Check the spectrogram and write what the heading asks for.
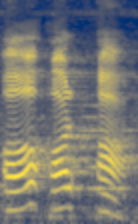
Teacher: इनका उच्चारण कहाँ से हो रहा है? हमारे गले से हो रहा है, तो ये कंठ्य स्वर हैं।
